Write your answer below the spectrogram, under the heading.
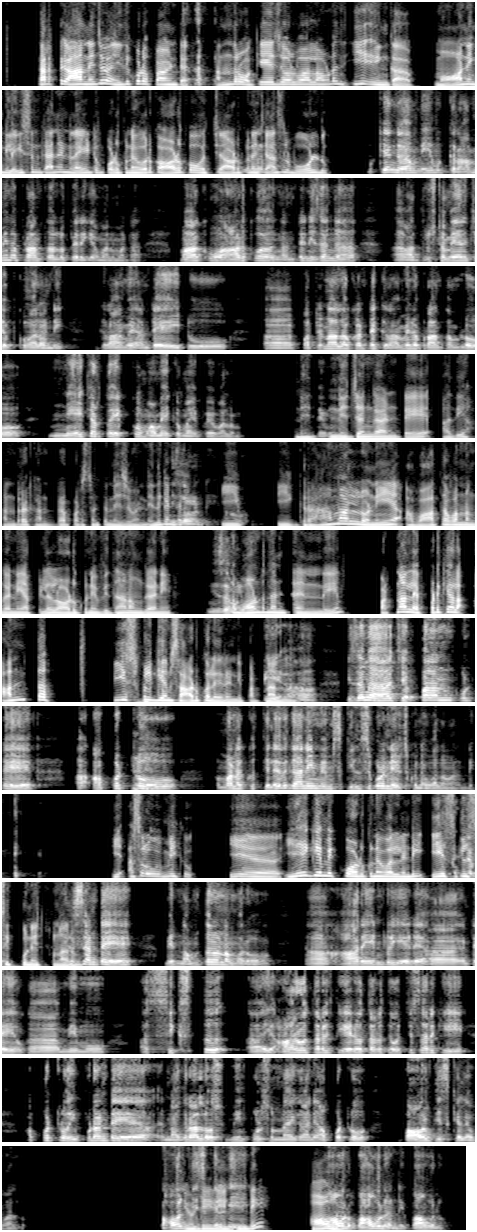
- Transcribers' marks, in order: in English: "కరెక్ట్‌గా"; chuckle; in English: "మార్నింగ్"; in English: "నైట్"; in English: "నేచర్‌తో"; in English: "హండ్రెడ్‌కి హండ్రెడ్ పర్సెంట్"; lip smack; in English: "పీస్‌ఫుల్ గేమ్స్"; throat clearing; in English: "స్కిల్స్"; chuckle; in English: "గేమ్"; in English: "స్కిల్స్"; other noise; in English: "స్కిల్స్"; in English: "సిక్స్‌త్"; in English: "స్విమ్మింగ్ పూల్స్"
- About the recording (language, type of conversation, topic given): Telugu, podcast, చిన్నప్పుడే నువ్వు ఎక్కువగా ఏ ఆటలు ఆడేవావు?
